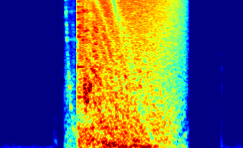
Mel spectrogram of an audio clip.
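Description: A single loud sci-fi Dracon beam weapon fires in a harsh, roaring burst lasting about a second, with sweeping downward tones, then cuts off abruptly into silence.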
